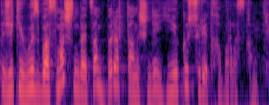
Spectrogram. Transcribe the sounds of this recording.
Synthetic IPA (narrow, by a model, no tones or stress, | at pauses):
ʒe̞kʲe̞wɵzbɑsəmɑʃənd̪ɑjt̪sɑmbɪɾɑp̚t̪ɑnəŋɪʃɪnd̪e̞je̞kʲɪsʏɾe̞t̪χɑbɑɾlˠɑ̰sqɑ̰n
